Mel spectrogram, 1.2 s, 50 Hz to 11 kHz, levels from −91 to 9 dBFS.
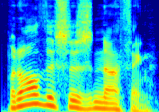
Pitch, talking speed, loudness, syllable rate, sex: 135 Hz, 250 wpm, -15 LUFS, 5.6 syllables/s, male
